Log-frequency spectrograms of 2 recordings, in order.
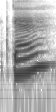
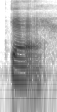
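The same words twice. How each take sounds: First: "Ga" pitched high and lifting; raised Vietnamese tone on "Ga". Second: "ga" falling low; lowered Vietnamese tone on "ga". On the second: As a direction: let "ga" drop down. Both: Shown as a demonstration. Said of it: "From high to low".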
